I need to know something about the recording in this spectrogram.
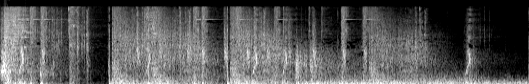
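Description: A shotgun fires in loud, booming blasts.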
